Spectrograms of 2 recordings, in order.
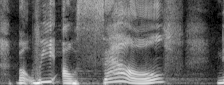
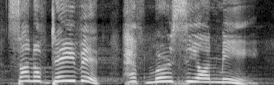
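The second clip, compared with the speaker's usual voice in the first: desperate plea; pleading shout; 7 semitones higher than usual. Retold or imitated. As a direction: call out to Jesus from the roadside. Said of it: "made him want to shout".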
